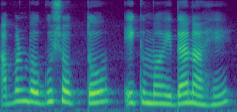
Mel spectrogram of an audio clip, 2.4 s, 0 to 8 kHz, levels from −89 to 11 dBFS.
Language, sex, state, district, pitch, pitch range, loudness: Marathi, female, Maharashtra, Solapur, 260 Hz, 245-280 Hz, -14 LUFS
